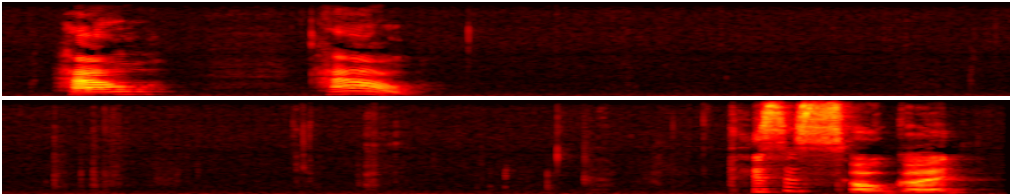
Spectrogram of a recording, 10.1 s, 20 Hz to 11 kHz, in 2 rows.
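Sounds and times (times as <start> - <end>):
person chewing: 4.8 - 8.7.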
